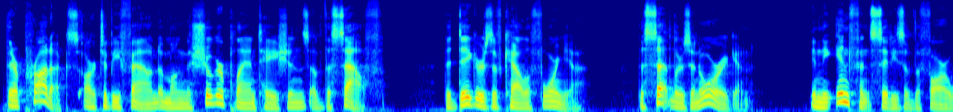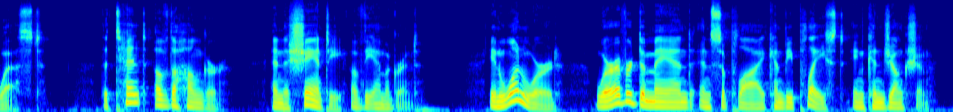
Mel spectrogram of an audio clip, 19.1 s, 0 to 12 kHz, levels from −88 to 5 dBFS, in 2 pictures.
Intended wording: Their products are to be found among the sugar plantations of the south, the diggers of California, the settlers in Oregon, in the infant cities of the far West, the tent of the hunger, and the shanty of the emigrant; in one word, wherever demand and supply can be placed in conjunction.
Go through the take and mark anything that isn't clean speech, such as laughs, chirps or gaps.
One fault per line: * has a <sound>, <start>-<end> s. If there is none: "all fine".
all fine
